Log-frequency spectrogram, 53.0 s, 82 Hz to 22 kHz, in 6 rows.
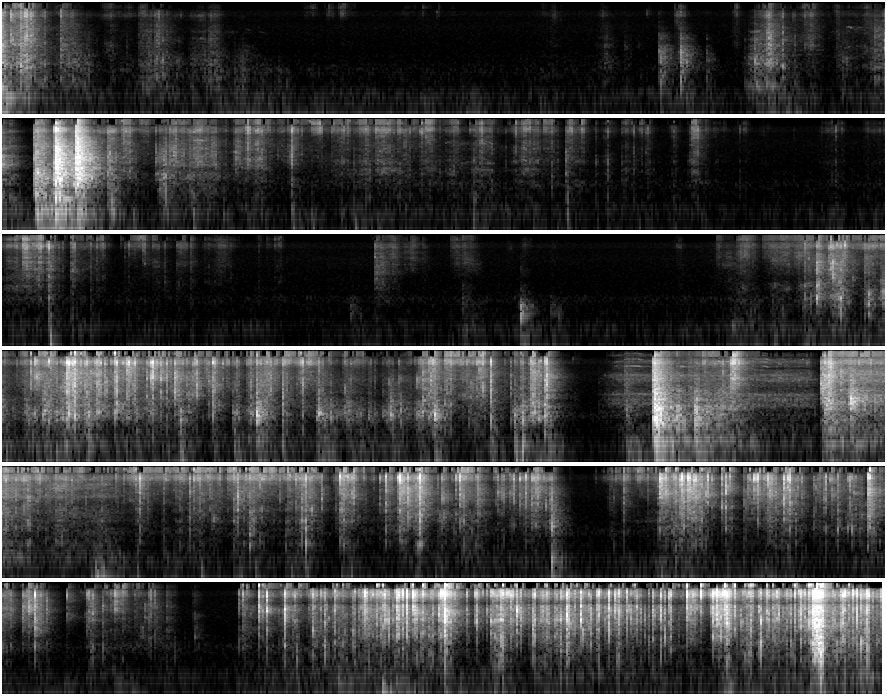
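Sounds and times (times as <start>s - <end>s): small handling sounds: 0.0s - 9.1s, 9.8s - 23.4s, 24.3s - 32.4s
packaging crinkling: 25.6s - 32.0s, 35.2s - 40.8s, 41.4s - 45.9s, 46.5s - 52.9s
packaging ripping: 25.7s - 31.9s, 46.6s - 52.9s.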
